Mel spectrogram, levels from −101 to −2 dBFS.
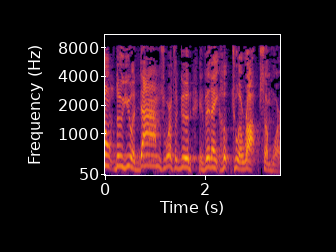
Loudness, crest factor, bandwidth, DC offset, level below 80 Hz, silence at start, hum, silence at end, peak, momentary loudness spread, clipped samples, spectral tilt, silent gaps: -27 LUFS; 18 dB; 8.8 kHz; under 0.1%; -78 dBFS; 0 s; none; 0 s; -8 dBFS; 7 LU; under 0.1%; -3 dB/octave; none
